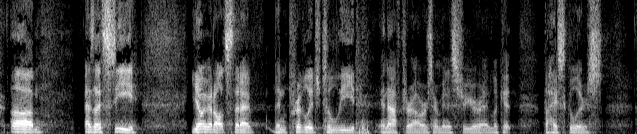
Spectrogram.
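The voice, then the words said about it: Emotional, choked-up voice. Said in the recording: “I'm getting emotional already.”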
